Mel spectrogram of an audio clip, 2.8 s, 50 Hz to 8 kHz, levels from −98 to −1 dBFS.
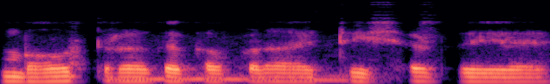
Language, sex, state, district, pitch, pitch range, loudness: Magahi, male, Bihar, Lakhisarai, 115 Hz, 110-115 Hz, -26 LUFS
